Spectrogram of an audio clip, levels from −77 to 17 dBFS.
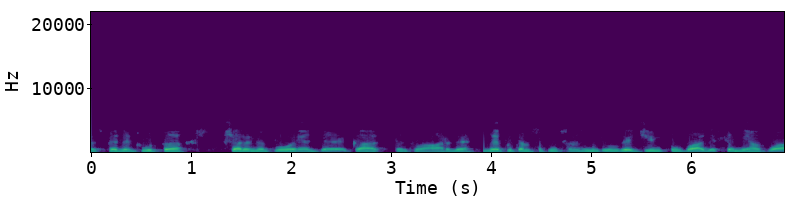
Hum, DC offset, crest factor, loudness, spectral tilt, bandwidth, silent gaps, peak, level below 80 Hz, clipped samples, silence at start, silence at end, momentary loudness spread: none; under 0.1%; 18 dB; -24 LUFS; -8.5 dB/octave; 3.7 kHz; none; -6 dBFS; -66 dBFS; under 0.1%; 0 s; 0 s; 9 LU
